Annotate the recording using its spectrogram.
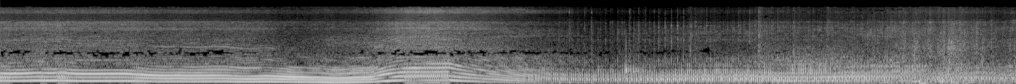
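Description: Two-stroke gas chainsaw cutting through a tree trunk, the engine pitch slowly sinking under load as the bar bites into the wood. About four seconds in it picks up briefly, then slows steadily down to a rough idle as the cut is finished, with a noisy rush over the idle while the tree goes over.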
